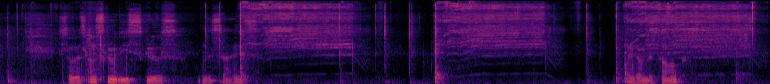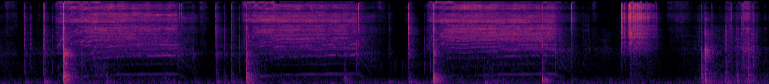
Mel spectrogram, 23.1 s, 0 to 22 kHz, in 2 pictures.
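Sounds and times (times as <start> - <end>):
electric screwdriver running: 3.2 - 5.7, 6.5 - 8.5, 9.3 - 11.5, 12.2 - 17.4, 18.0 - 20.2
clicks of small parts and tools: 19.6 - 23.0.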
